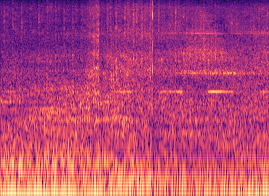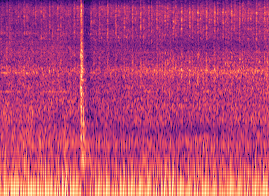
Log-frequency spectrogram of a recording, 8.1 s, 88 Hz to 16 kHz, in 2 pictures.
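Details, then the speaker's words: 1979 Porsche 911SC 3.0 Targa with 156k miles and matching numbers, at idle: a smooth, even low rumble with no knocks, misses or rattles; the engine runs really smooth. "we'll start it up you can hear the engine runs really smooth"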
